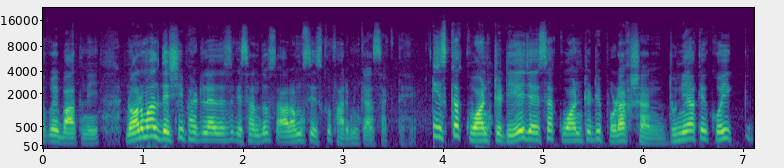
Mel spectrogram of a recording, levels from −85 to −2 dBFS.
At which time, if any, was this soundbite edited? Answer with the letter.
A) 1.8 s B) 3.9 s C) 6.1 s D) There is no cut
B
